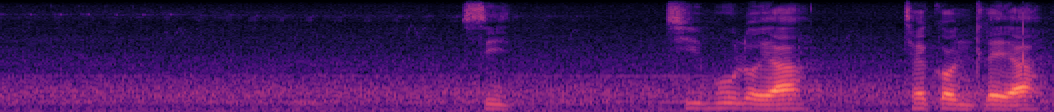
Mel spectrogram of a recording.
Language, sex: Tswana, male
